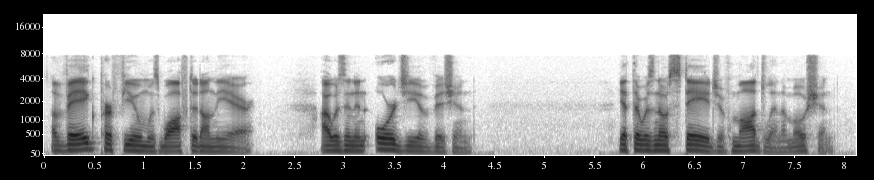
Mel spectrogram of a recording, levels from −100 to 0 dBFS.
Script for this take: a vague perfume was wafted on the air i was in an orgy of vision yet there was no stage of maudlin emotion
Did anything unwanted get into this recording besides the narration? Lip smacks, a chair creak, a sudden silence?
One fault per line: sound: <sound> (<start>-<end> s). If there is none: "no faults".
no faults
